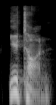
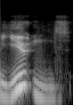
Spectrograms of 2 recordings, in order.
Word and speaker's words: Utahn: So it's just Uton. Not even Utons.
